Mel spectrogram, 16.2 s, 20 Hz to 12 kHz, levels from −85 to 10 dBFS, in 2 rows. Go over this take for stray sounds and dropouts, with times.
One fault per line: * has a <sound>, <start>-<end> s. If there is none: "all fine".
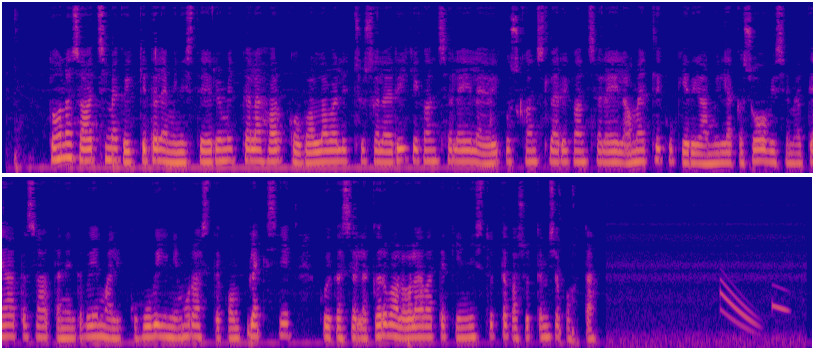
* has a chirp, 15.3-16.0 s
